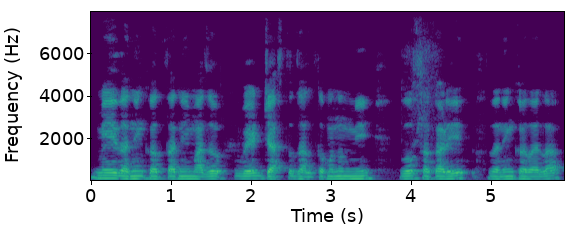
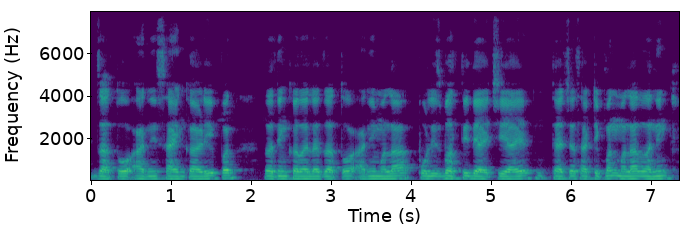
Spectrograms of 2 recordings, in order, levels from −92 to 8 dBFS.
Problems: constant background noise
